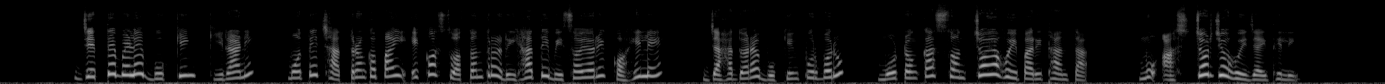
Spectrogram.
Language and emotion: Odia, surprised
